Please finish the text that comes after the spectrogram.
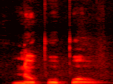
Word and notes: nupupou: Aneityum

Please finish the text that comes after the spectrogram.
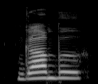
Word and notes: gaambw: Apatani

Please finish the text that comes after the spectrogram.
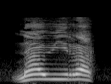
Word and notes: nawirak: Nafe; Tanna

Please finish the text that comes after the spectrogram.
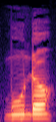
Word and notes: muñdo: Apatani

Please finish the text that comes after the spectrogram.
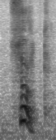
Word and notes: surt: Xyzyl

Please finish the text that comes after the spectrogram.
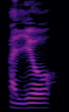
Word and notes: afoo: Apatani

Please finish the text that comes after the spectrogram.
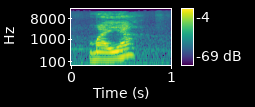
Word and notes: maya: Aneityum

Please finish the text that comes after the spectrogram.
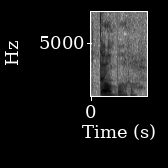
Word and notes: tomboro: Wamesa

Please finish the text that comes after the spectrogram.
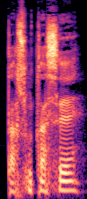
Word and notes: tasu-tase: apatani

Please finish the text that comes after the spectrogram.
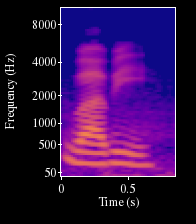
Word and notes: vavi: Wamesa

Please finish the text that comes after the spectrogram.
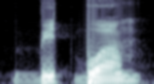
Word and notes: bit bwam: mpur

